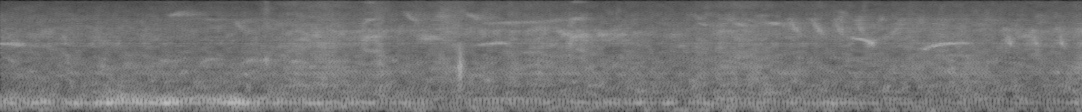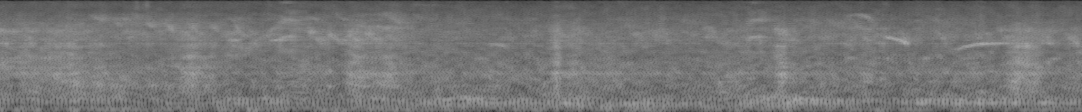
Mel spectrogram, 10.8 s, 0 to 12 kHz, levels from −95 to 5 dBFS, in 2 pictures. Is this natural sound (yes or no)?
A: no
